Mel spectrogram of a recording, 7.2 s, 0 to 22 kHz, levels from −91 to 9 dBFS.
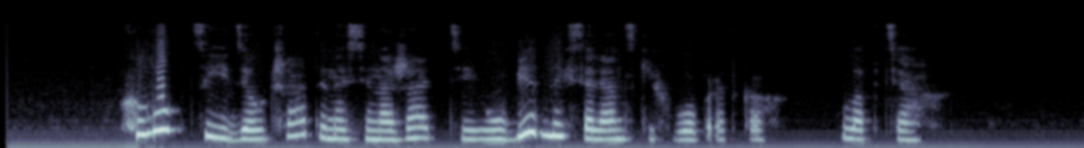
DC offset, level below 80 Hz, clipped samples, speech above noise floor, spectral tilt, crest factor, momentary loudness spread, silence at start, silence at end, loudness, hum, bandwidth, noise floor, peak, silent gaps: under 0.1%; -44 dBFS; under 0.1%; 32 dB; -8 dB/octave; 16 dB; 17 LU; 0.8 s; 1.1 s; -16 LUFS; 50 Hz at -45 dBFS; 11.5 kHz; -48 dBFS; 0 dBFS; none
